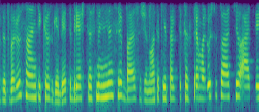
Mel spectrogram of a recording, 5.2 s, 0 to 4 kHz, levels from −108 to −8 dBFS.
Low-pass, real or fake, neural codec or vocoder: 3.6 kHz; real; none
